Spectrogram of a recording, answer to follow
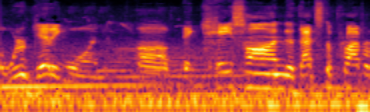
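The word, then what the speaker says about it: Keeshond: dog and uh we're getting one um and caisson that's the proper pronunciation keyshawn it's not a keyshawn johnson it's it's essentially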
